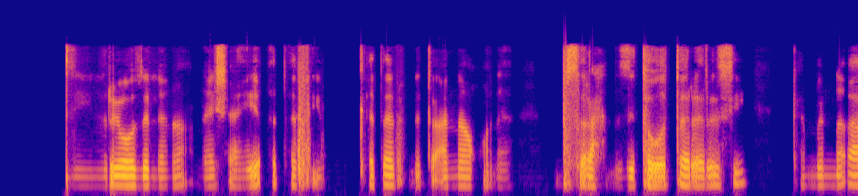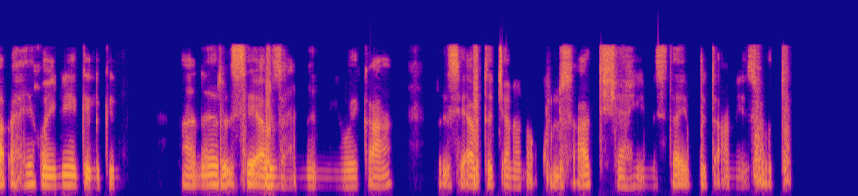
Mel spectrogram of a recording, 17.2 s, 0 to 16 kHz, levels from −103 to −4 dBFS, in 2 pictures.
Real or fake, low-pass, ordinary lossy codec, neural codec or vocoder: fake; 7.2 kHz; AAC, 64 kbps; codec, 16 kHz, 6 kbps, DAC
